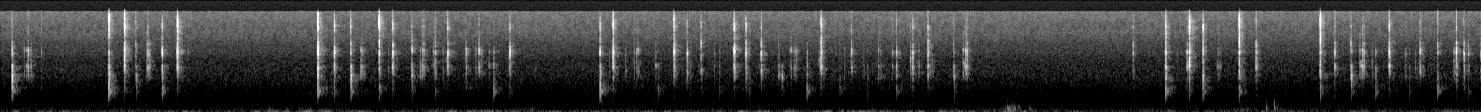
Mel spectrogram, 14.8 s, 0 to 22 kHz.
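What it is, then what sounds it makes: Plastic game controller buttons tapped. Fingertips tap rapidly on the face buttons of a hollow white plastic PS4 game controller resting on carpet. The result is quiet, dry, bright clicks in irregular bursts, each dying away almost instantly, with short pauses between flurries.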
